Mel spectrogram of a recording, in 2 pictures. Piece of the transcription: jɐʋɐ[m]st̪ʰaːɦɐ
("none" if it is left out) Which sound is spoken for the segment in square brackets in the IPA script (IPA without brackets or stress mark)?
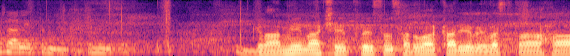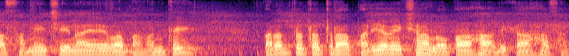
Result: none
